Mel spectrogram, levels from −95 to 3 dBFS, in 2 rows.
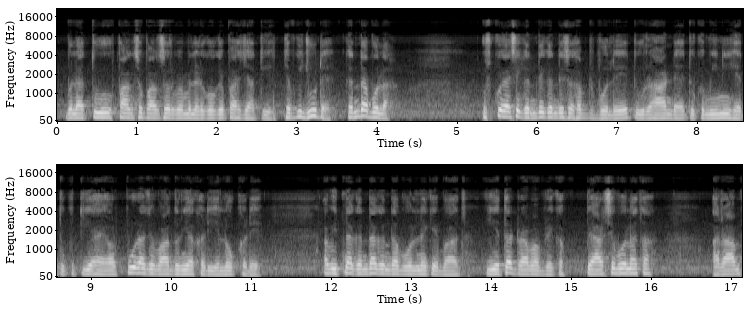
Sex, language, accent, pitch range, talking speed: male, Hindi, native, 135-160 Hz, 195 wpm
